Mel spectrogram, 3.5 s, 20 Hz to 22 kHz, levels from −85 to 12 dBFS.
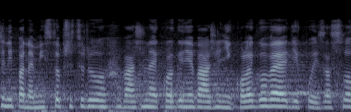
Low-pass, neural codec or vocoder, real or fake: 10.8 kHz; none; real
